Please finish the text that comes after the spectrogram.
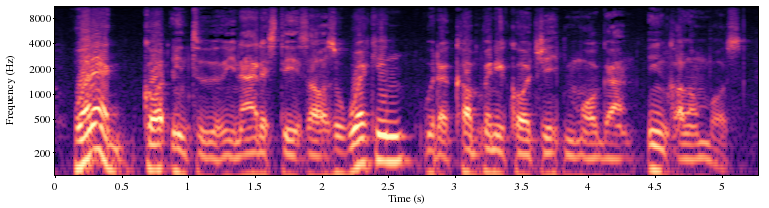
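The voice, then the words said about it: Ghanaian accent. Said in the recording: “I'm from Ghana. Immediately had my accent.”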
